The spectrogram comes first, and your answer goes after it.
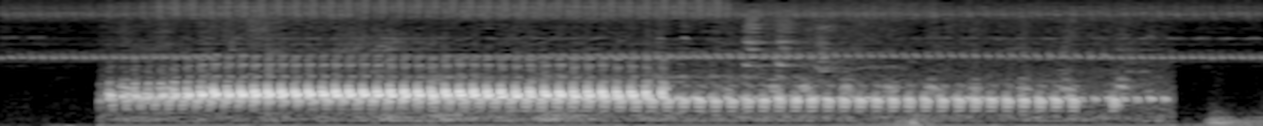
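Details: Wild cane toad from the Brazilian sertão and Pantanal giving a loud, steady pulsed trill at mid pitch, many rapid even pulses per second, slightly lower and softer in the second half before stopping abruptly.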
